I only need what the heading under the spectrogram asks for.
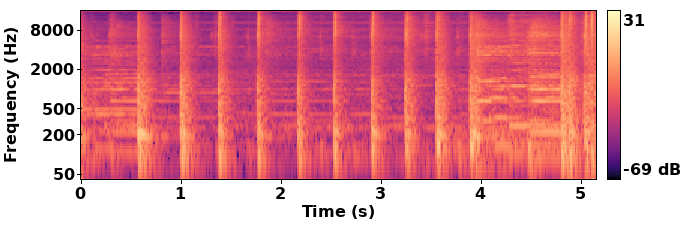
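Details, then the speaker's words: LuxKit A3400 vintage tube preamp, kit built by a beginner, after another shop fitted a new volume control: sharp thumping pops about three a second over a faint hum, louder at minus five; a popping fault, poor solder connections seen inside, exact cause unconfirmed. "every time you switch it and when you switch the controls [Music] when I go down to minus five listen how much louder it pops up"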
